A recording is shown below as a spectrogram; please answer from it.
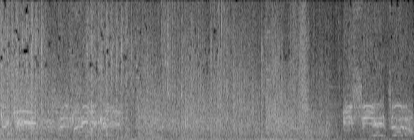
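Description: Rapid gunfire and heavy booms aimed at enemy armour in the World War II strategy game Company of Heroes, dense continuous battle noise with shouted commands over it.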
